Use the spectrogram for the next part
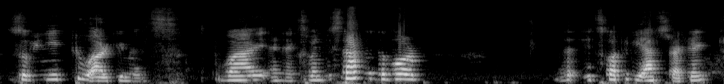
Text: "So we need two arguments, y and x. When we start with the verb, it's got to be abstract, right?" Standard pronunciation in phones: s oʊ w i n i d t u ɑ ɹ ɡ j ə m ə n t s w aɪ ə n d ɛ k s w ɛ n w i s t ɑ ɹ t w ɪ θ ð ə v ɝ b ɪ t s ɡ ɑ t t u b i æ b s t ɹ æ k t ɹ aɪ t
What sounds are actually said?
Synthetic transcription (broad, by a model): s oʊ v i n i d t u ɑ ɹ ɡ j ə m ə n t s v aɪ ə n ɛ k s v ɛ n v i s t ɑ ɹ t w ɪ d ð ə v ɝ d ɪ t s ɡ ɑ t t u b i æ b s t ɹ æ k t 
